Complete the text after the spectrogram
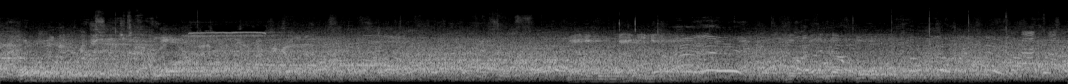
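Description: A large crowd cheers and shouts loudly in a huge echoing stadium.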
